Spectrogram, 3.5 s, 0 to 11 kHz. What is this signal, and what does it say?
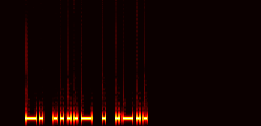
Morse code, heard as a keyed tone, about 24 wpm, 700 Hz. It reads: N4EL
